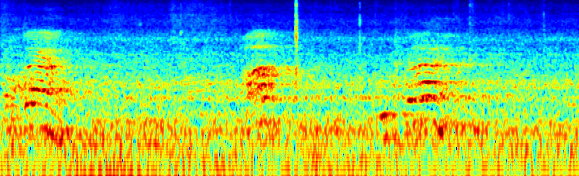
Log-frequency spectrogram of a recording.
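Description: Brief snatches of a voice, three short utterances, over a steady low hum, with one sharp click about two seconds in.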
